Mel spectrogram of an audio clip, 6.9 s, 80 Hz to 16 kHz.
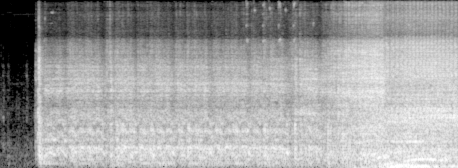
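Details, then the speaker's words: Moskvich 2140 engine, cold, cranks and catches into an uneven idle with a steady ringing knock of three or four beats a second; was misfiring, water in cylinder two, oil in three, oil pressure light when warm; cause unconfirmed. "Значить, стук, якщо чуть, отак він стучить, трошки ковбаси сам двигатель."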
